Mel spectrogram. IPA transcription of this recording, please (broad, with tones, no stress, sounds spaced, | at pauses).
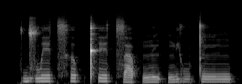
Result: d͡z w e˦ t͡sʰ ə˦ p̚ kʰ e˦ t͡s a˨ p̚ n̪ ĩ˨ k̚ n̪ j u˧ t̪ ĩ˧ ŋ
